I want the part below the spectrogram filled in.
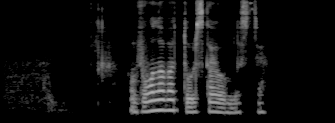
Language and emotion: Russian, neutral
